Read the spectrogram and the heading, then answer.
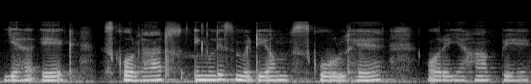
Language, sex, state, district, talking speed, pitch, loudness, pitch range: Hindi, male, Chhattisgarh, Raipur, 115 wpm, 190 Hz, -18 LUFS, 135-195 Hz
